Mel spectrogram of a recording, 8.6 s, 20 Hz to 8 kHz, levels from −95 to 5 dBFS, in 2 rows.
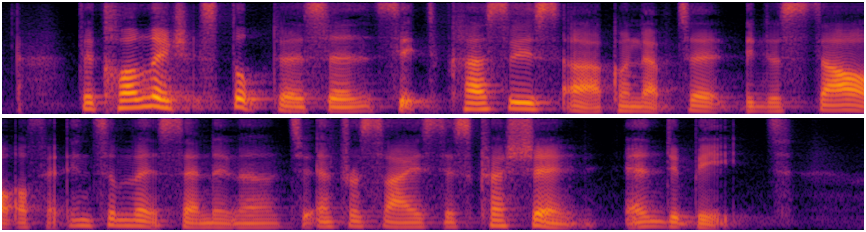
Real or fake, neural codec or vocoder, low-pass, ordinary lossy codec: fake; codec, 16 kHz, 0.5 kbps, FunCodec, trained on Chinese and English, 25 frames a second; none; none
